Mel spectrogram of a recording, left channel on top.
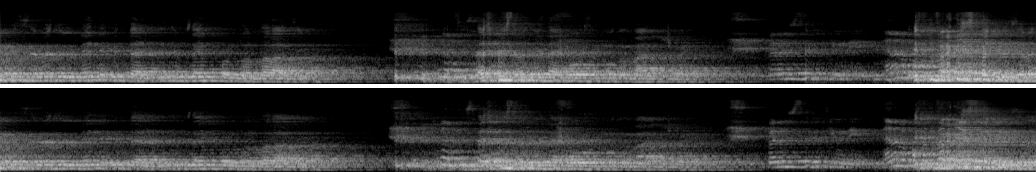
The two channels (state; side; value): normal; both; correlation 0.74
